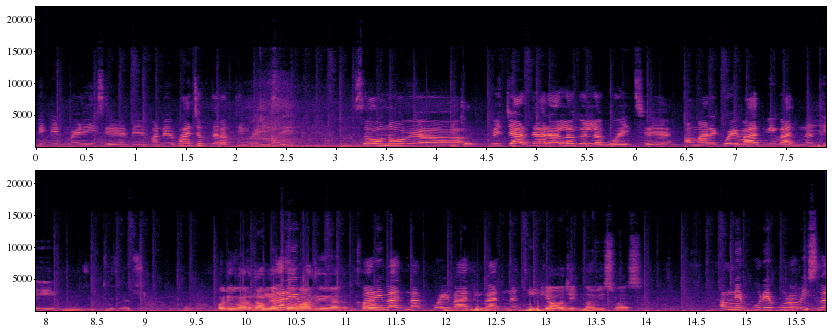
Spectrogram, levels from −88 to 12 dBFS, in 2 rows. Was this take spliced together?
no; 0 cuts

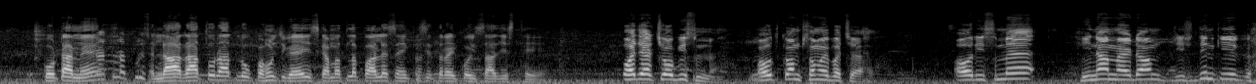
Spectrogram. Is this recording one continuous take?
no; 1 cut; at 6.2 s

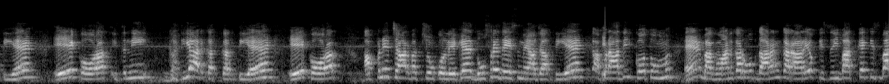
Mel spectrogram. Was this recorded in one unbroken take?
no; 1 cut; at 6.0 s

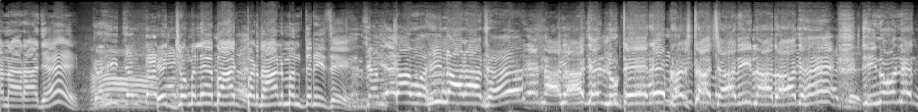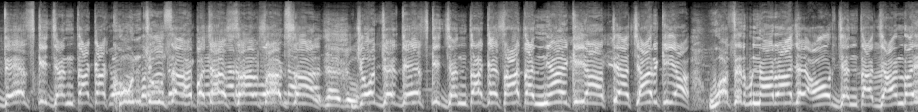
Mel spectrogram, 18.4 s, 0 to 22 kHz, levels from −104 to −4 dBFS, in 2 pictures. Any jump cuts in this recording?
no; 0 cuts

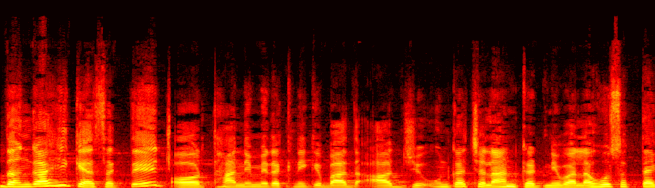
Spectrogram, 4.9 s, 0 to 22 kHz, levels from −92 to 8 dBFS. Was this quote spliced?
yes; 1 cut; at 1.2 s

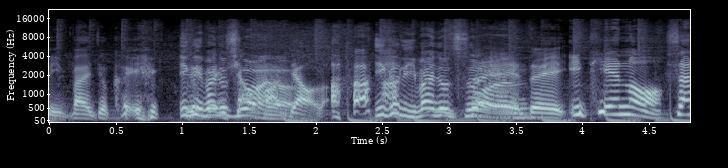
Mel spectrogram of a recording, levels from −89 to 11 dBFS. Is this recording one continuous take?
yes; 0 cuts

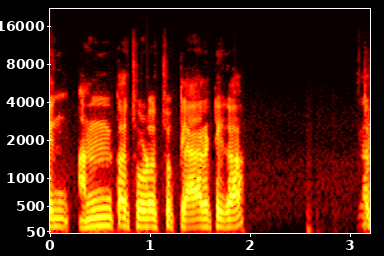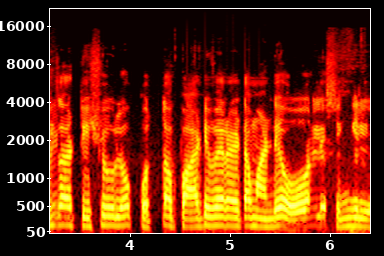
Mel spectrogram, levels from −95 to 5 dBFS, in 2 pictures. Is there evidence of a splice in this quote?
yes; 1 cut; at 3.2 s

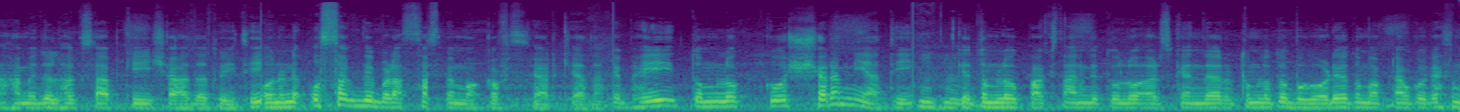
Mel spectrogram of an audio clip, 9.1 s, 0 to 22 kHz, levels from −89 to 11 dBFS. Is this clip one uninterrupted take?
no; 4 cuts; at 1.6 s, 2.7 s, 3.8 s, 5.7 s

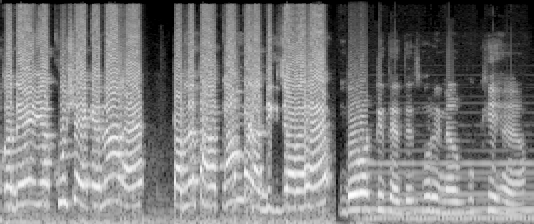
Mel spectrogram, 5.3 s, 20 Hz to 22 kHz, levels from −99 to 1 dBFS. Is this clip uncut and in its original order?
no; 1 cut; at 3.4 s

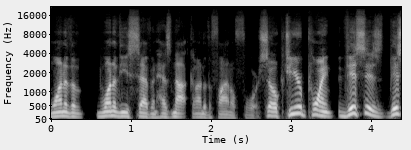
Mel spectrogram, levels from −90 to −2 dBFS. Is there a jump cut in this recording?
yes; 1 cut; at 3.2 s

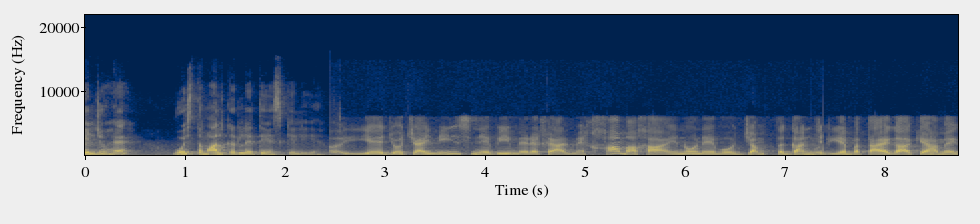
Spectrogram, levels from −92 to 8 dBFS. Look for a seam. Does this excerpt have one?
yes; 2 cuts; at 2.6 s, 7.3 s

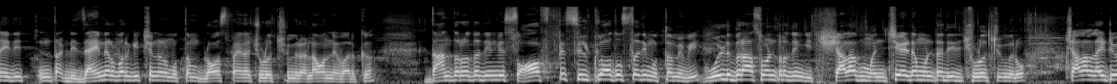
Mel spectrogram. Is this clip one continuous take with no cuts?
no; 1 cut; at 7.0 s

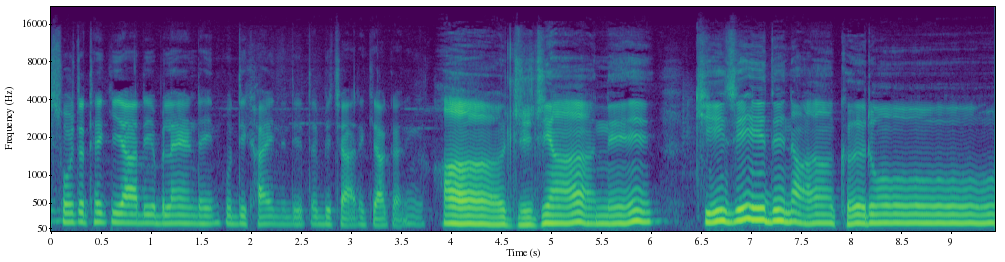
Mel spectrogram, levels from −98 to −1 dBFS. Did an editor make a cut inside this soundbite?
yes; 1 cut; at 3.7 s

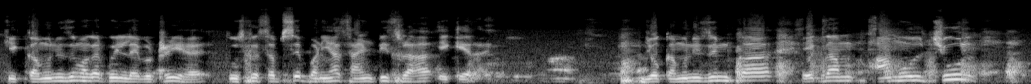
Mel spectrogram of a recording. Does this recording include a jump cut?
no; 0 cuts

